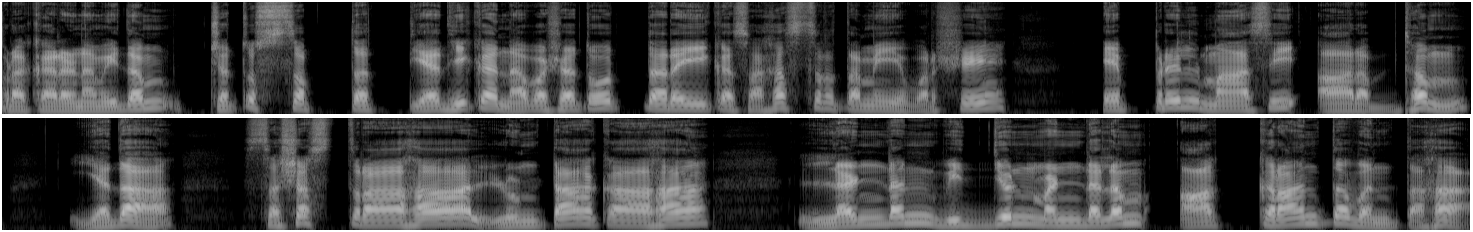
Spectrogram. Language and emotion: Sanskrit, neutral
